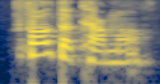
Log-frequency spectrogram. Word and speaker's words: Folterkammer: me I'm gonna need help with all these pronunciations okay no problem the name of the band is fto camo yeah I would have never got that so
